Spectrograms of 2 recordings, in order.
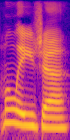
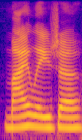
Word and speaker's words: Mylasia: And most recently, we've gotten corrections from Mylasia Fulwiley, not Malaysia, Mylasia Fulwiley at South Carolina.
